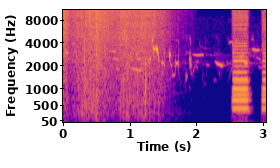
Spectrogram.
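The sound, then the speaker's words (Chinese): Two short, bright honks from the horn of a winged magic school bus in a children's story ring out at the end, after a fading stretch of rushing noise. “滴滴滴，一辆长着翅膀的校车从天上飞了下来。”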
